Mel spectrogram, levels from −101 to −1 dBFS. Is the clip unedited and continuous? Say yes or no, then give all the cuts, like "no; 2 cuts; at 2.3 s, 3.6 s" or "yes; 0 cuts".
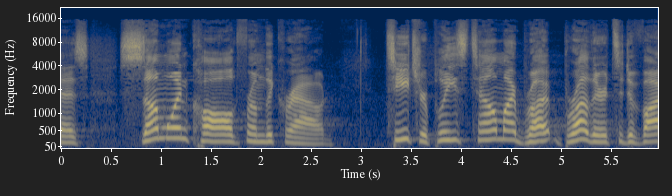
yes; 0 cuts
